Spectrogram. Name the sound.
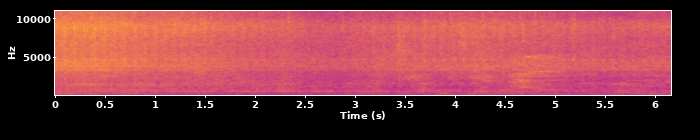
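Daewoo Damas minivan engine idling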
